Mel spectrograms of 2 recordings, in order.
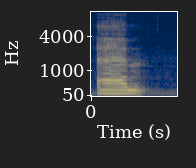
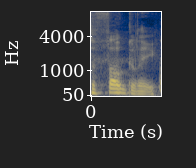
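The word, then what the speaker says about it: Sofuoğlu: Sofalaglu? Is that how you say it? – That is definitely not how you say it. You've put Sofalaglu. It's not sofa, it's just Sofoglu.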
